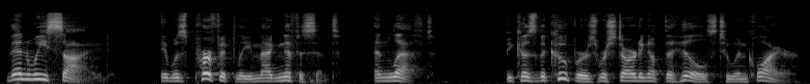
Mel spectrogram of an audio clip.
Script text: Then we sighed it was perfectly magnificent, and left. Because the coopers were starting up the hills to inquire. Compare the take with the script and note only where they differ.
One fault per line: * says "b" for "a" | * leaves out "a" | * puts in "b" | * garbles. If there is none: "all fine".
all fine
